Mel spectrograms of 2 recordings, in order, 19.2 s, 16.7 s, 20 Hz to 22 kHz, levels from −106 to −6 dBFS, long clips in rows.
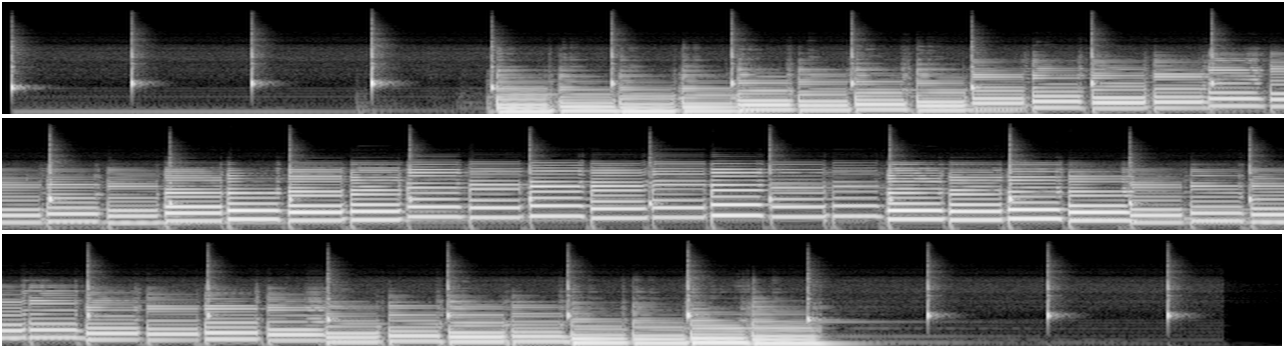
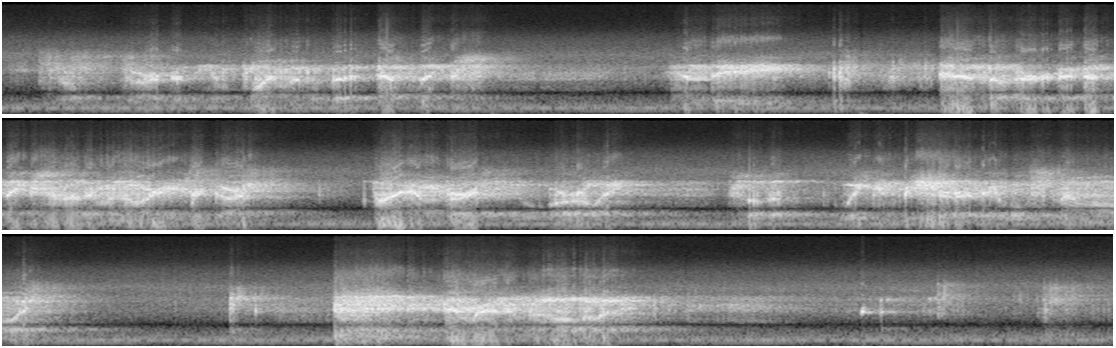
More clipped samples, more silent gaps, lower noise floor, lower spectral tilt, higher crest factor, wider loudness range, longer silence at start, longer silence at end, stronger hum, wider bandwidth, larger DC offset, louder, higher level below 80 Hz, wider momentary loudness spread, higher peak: neither; neither; first, -66 dBFS vs -43 dBFS; first, -7.5 dB/octave vs -1.5 dB/octave; about the same, 18 dB vs 14 dB; first, 6 LU vs 3 LU; about the same, 0.05 s vs 0.05 s; first, 0.55 s vs 0 s; neither; second, 11.5 kHz vs 13 kHz; neither; second, -18 LUFS vs -15 LUFS; first, -44 dBFS vs -62 dBFS; about the same, 19 LU vs 18 LU; first, 0 dBFS vs -4 dBFS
